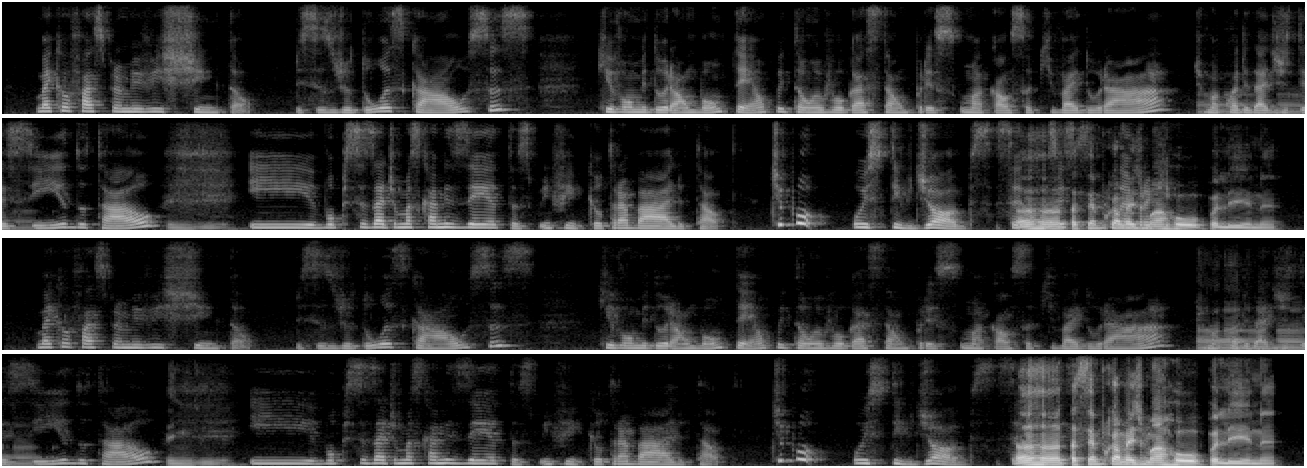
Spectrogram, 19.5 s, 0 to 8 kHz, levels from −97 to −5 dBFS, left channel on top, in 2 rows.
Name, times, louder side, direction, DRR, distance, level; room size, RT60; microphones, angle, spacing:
voice 1, 0.3-1.9 2.2-4.2 4.5-15.1 15.5-15.8 16.1-17.8 18.1-18.4, left 4 dB, 65° left, 0.5 m, -39 dB
voice 2, 9.0-10.0 11.0-11.5 17.3-19.3, right 6 dB, 85° right, 0.5 m, -30 dB
9.9 x 5.1 x 2.3 m
head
